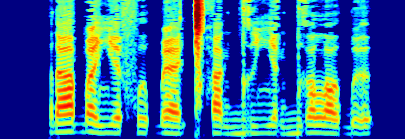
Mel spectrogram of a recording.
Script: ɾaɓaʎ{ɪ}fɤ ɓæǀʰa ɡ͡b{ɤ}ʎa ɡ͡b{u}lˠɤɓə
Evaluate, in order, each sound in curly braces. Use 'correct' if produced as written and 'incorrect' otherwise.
incorrect: ɛ, incorrect: ɯ, incorrect: ɯ

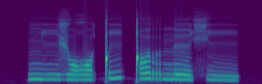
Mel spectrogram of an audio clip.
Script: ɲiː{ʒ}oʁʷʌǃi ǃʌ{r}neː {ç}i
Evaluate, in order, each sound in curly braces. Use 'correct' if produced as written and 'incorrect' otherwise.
correct, correct, correct

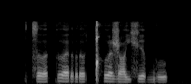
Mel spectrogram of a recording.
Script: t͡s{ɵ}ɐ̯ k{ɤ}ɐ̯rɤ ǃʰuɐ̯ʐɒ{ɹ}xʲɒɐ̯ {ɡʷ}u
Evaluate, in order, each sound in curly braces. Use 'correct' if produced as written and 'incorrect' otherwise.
incorrect: ɤ, correct, incorrect: j, incorrect: b

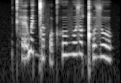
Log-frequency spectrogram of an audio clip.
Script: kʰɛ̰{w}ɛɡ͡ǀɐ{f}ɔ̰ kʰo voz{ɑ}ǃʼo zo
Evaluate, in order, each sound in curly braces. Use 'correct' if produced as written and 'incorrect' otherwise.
correct, correct, incorrect: ɔ

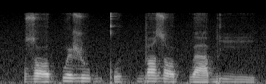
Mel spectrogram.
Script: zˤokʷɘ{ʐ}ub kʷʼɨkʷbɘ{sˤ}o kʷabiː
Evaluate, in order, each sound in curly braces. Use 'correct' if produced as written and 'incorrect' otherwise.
correct, incorrect: zˤ

